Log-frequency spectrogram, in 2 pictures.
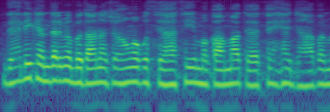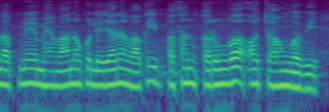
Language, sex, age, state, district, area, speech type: Urdu, male, 18-30, Delhi, Central Delhi, urban, spontaneous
